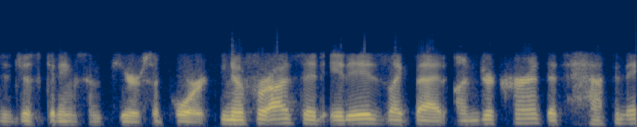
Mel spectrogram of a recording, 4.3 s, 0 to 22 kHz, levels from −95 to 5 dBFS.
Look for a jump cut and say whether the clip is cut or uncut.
cut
